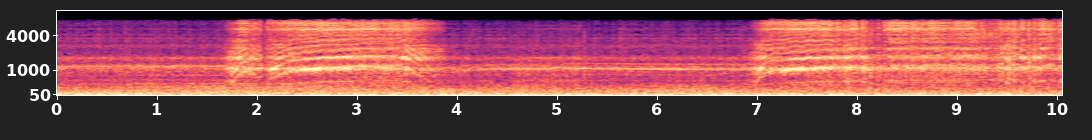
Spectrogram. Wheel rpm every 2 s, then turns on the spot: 0, 100, 10, 40, 160.
4-6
